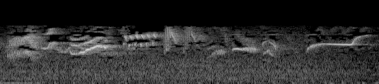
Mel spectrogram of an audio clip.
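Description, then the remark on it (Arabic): A toucan, a bird with a huge beak up to 19 centimetres long, calls in a steady run of bright chirps and squawky notes, ending in a clear rising whistle. The calls are fairly loud, with no talking. “الطوقان طائر له منقار ضخم يصل طوله إلى 19 سنتيمترا، وهو حجم غير متناسب مع حجم جسمه”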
